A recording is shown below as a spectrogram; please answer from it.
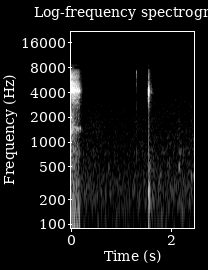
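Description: A single sharp computer mouse click about a second and a half in, with a fainter tick just before it, against near silence.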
